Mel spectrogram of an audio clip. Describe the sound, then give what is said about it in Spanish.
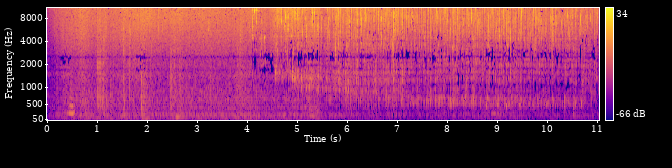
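Champagne is poured from a teapot into a glass at a table during a magician's trick. A continuous, fairly faint splash and fizz of liquid runs unbroken throughout, with no voices. “El mago rellena la copa de la bebida espumosa y la joven lo prueba.”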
